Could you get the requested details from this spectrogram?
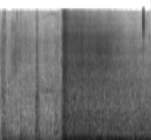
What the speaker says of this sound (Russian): Фейерверки.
